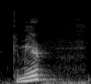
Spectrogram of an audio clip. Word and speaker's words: Khmer: The language that is spoken there is Khmer. Yeah, that is spelled.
